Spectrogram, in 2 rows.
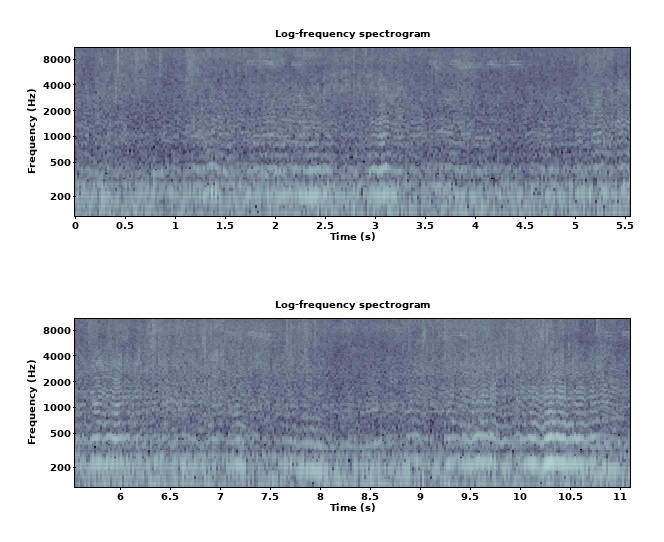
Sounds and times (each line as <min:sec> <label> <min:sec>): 0:04.6 hive of bees 0:11.1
